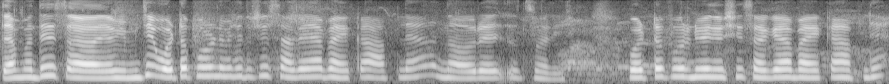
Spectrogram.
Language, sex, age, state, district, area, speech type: Marathi, female, 18-30, Maharashtra, Sindhudurg, rural, spontaneous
